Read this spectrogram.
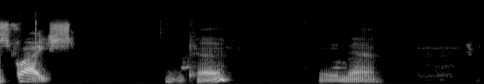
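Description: An older man speaks calmly in short phrases, heard through a microphone.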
